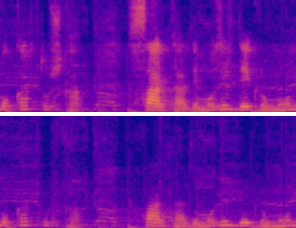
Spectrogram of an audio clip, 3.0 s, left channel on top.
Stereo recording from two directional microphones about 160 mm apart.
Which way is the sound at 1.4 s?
30° left (ahead or behind).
